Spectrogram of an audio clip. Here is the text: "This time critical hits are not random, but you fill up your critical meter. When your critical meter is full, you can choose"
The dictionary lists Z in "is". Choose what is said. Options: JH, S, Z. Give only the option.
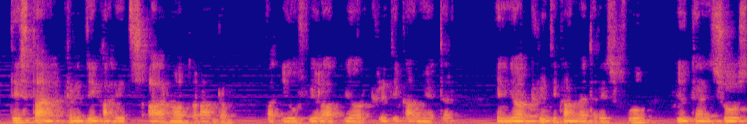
S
